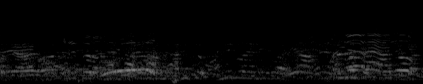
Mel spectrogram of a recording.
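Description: Quiet, indistinct chatter of several people talking over one another, off-microphone.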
